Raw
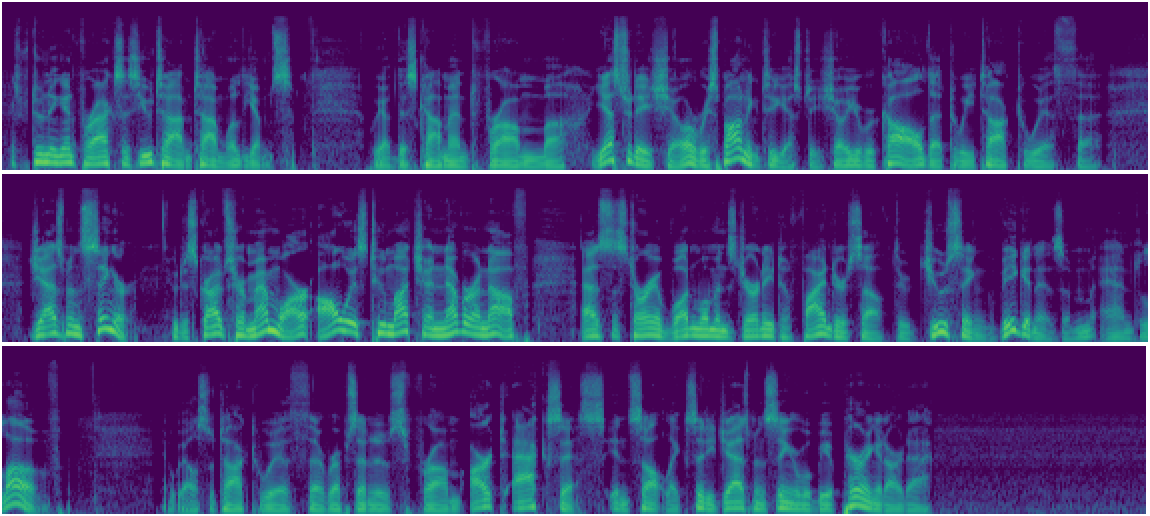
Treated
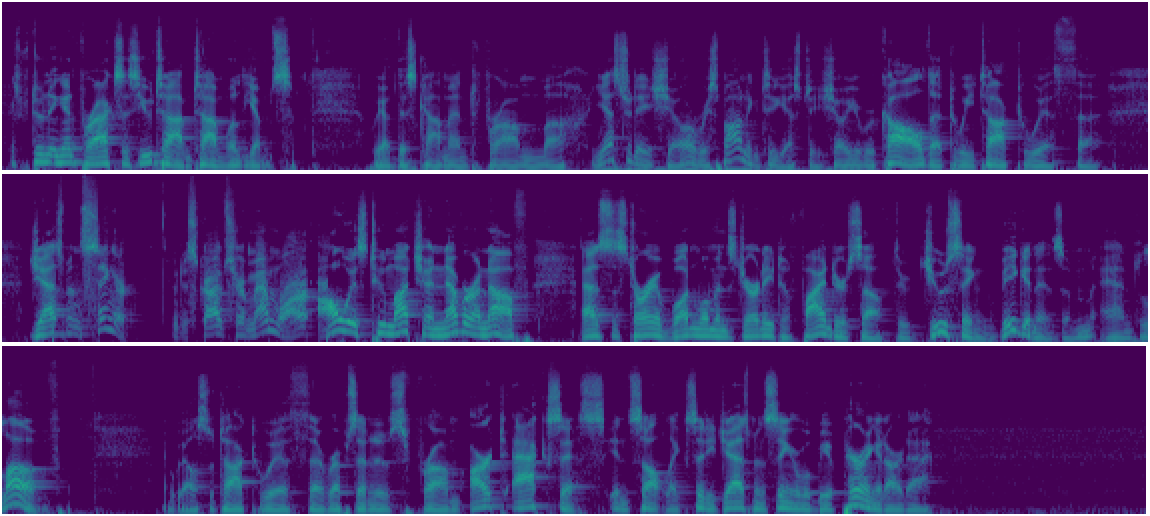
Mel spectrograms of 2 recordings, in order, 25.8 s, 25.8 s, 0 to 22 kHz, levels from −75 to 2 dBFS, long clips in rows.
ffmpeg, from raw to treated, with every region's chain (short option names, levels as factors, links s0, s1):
-filter_complex "[0:a]asettb=1/sr,asplit=3[s0][s1][s2];[s0]atrim=end=3.084[s3];[s1]atrim=start=3.08:end=6.53,asetpts=PTS-STARTPTS,afade=t=in:d=0.004:c=qsin,afade=t=out:st=3.446:d=0.004:c=qsin,aeval=exprs='if(lt(val(0),0),0.708*val(0),val(0))':c=same,lowpass=f=8900:w=0.5412,lowpass=f=8900:w=1.3066,acompressor=threshold=0.0398:ratio=2.5:attack=3.2:release=140:knee=1:detection=peak[s4];[s2]atrim=start=6.526[s5];[s3][s4]acrossfade=d=0.004:c1=hsin:c2=qsin[s6];[s6][s5]acrossfade=d=0.004:c1=qsin:c2=hsin,asettb=1/sr,asplit=3[s7][s8][s9];[s7]atrim=end=8.984[s10];[s8]atrim=start=8.98:end=11.04,asetpts=PTS-STARTPTS,afade=t=in:d=0.004:c=qsin,afade=t=out:st=2.056:d=0.004:c=qsin,aeval=exprs='if(lt(val(0),0),0.251*val(0),val(0))':c=same,highpass=f=480:p=1[s11];[s9]atrim=start=11.036[s12];[s10][s11]acrossfade=d=0.004:c1=hsin:c2=qsin[s13];[s13][s12]acrossfade=d=0.004:c1=qsin:c2=hsin,equalizer=f=190:t=o:w=2.6:g=-13,bandreject=f=136.5:t=h:w=4,bandreject=f=273:t=h:w=4,bandreject=f=409.5:t=h:w=4,bandreject=f=546:t=h:w=4,bandreject=f=682.5:t=h:w=4,bandreject=f=819:t=h:w=4,bandreject=f=955.5:t=h:w=4,bandreject=f=1092:t=h:w=4,bandreject=f=1228.5:t=h:w=4,bandreject=f=1365:t=h:w=4,volume=0.501"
